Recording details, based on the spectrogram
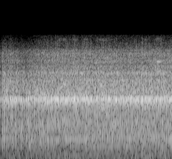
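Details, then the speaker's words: Electric tricycle motor removed from the differential and run free: steady, shrill whine with rough hiss; adding oil didn't help, water ingress had rusted and failed the outer cover bearing, replaced with greased new bearing and sealed. "我们现在把这个电机打开看一下，应该是电机里边这个轴承有问题。"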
